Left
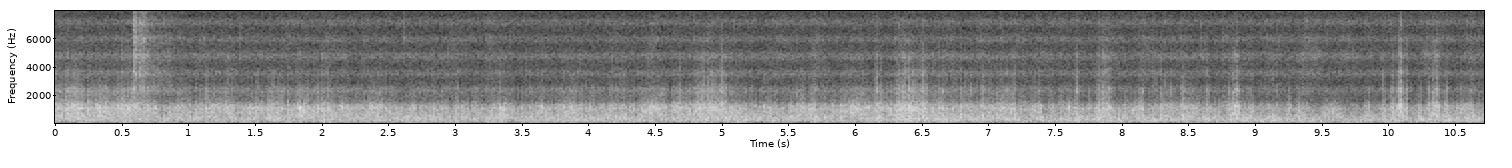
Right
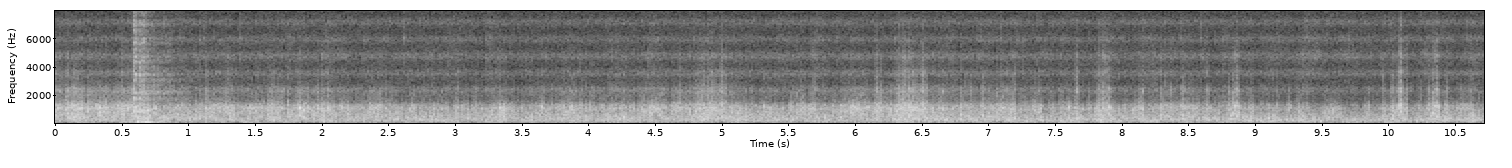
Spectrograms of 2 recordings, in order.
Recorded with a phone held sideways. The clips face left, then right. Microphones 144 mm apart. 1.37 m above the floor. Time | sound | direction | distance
0.6 | a gunshot | 85° right | ?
